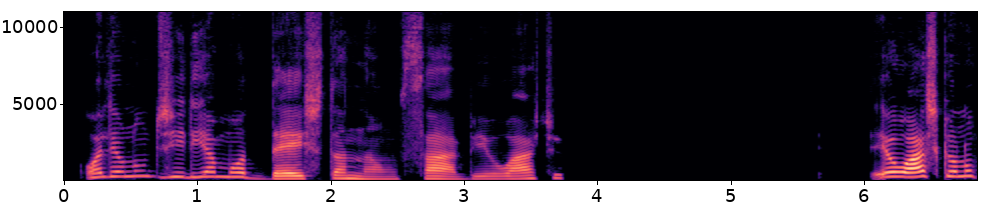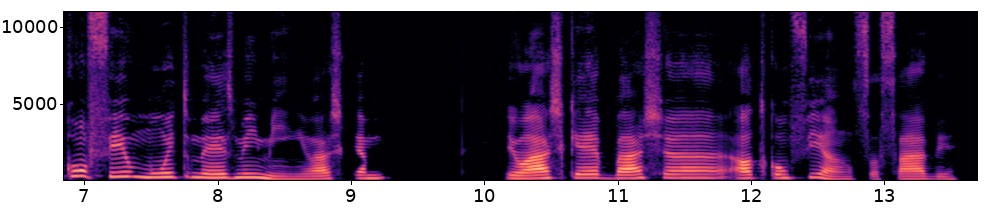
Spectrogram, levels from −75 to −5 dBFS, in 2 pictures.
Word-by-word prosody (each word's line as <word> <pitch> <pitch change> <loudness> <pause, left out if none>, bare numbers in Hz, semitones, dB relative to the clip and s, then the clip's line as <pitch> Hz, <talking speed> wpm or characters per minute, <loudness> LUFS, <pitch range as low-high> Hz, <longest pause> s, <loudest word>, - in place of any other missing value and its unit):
Olha 285 +4 -1
eu 315 - -3
não 335 +1 -7
diria 290 +1 -3
modesta 185 - 0
não, 155 -4 -6
sabe? 160 -1 -1
Eu 165 +1 -6
acho 190 +4 -1 2.3
eu 300 0 +4
acho 290 +3 +9
que 345 - -2
eu 320 - +2
não 340 +1 -2
confio 310 -3 0
muito 270 0 -2
mesmo 240 -1 0
em 255 -1 0
mim, 165 -6 -5
eu 165 - -7
acho 180 +2 -2
que 200 - -8
é - - -1 1.0
eu 190 -3 -1
acho 210 +4 +5
que 235 - -5
é 225 0 +1
baixa 210 +3 +1 0.5
autoconfiança, 215 - -3
sabe? 155 0 -3
215 Hz, 130 wpm, -23 LUFS, 170-275 Hz, 2.3 s, acho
